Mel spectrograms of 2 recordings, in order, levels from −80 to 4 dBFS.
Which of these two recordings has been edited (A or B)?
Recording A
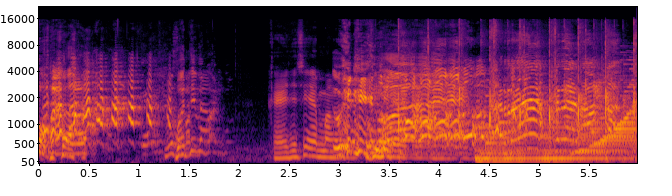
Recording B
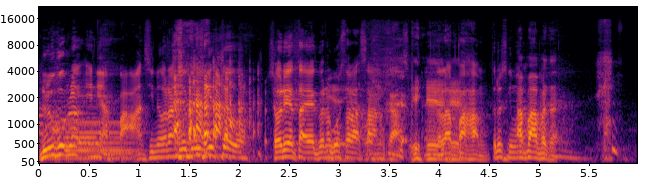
A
